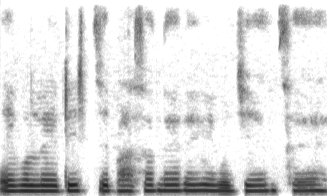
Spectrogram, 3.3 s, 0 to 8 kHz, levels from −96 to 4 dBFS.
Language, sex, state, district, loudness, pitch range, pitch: Hindi, female, Bihar, Jamui, -18 LUFS, 225-235 Hz, 230 Hz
